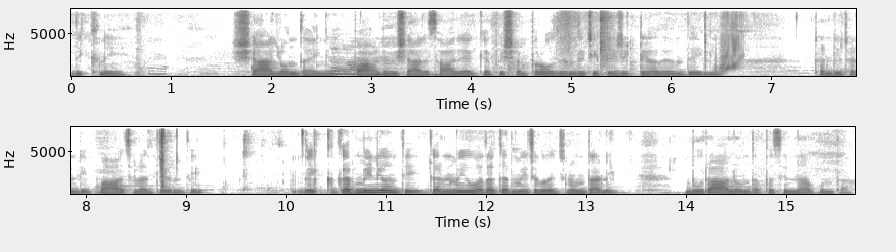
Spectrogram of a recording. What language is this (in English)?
Dogri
